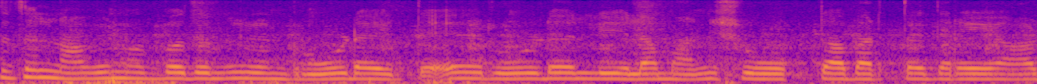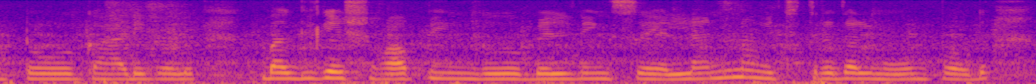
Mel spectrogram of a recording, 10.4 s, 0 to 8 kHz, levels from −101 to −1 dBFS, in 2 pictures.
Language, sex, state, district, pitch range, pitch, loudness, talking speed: Kannada, female, Karnataka, Bellary, 190-210 Hz, 195 Hz, -33 LUFS, 135 wpm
